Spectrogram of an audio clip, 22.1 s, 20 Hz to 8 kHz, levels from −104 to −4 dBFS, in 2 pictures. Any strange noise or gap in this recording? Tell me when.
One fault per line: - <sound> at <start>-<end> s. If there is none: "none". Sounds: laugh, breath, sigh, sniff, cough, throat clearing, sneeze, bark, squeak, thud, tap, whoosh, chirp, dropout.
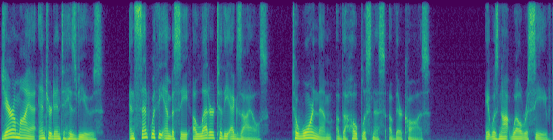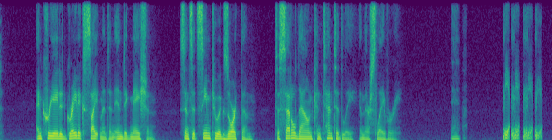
- breath at 20.1-20.4 s
- laugh at 21.1-21.9 s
